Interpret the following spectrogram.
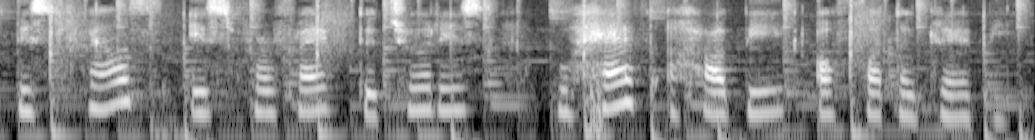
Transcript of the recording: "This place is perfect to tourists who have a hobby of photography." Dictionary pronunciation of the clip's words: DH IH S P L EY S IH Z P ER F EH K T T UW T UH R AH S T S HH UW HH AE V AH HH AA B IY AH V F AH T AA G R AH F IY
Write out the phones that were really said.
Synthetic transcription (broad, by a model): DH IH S F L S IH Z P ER F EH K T T UW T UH R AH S S HH UW HH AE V AH HH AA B IY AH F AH T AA G R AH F IY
